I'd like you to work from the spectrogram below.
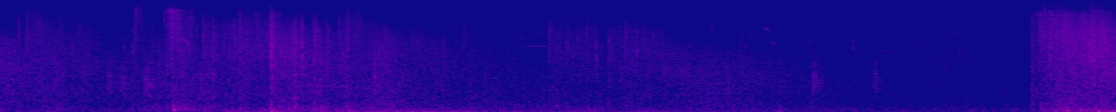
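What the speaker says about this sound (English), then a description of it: "You guys are now firing onto them." Musket volleys and artillery fire from a battle in Empire: Total War, a dense continuous roar of crackling gunfire with scattered louder booms, sustained throughout at moderate level and swelling again at the end.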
